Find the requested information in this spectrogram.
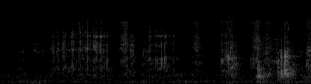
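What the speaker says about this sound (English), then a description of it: "you're gonna cut out a little Christmas tree right here" Scissors snip through a small pad of paper while a little Christmas tree shape is cut for a junk journal, a run of soft crisp cuts in several close bursts with short pauses between.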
